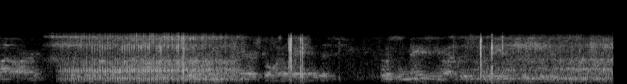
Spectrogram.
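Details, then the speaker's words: Heavy human snoring: loud, harsh, rattling snores with a brief pause between breaths, with a muffled, band-limited quality. "This nigga is snoring his ass off. Just damn."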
